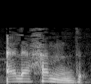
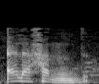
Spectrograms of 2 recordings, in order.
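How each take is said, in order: Both takes have the same delivery.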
